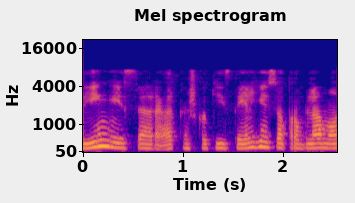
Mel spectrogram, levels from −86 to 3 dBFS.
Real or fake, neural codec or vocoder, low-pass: fake; codec, 44.1 kHz, 3.4 kbps, Pupu-Codec; 7.2 kHz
